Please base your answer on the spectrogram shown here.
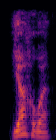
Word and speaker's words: Yahweh: narrow path to get the most joyous life Yahweh Yahweh the proper pronunciation of the name of eloah God as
